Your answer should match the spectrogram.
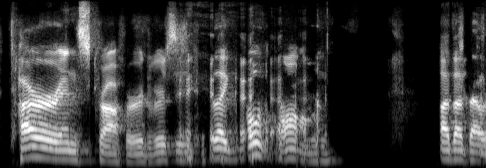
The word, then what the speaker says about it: Terence: then they're like oh it's not terrines it's Tara and Crawford versus I thought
